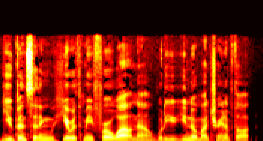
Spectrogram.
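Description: A woman with a very deep, low pitch speaks at a very fast pace. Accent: American. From Brooklyn, New York (Park Slope). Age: 40s. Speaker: psychologist. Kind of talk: therapy-style interview. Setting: studio.

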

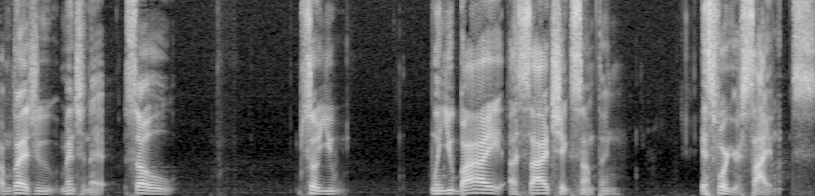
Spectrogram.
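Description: Recorded very cleanly with a silent background, a man of medium pitch speaks with ordinary pitch variation and long, frequent pauses. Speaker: podcast host. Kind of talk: casual chat.

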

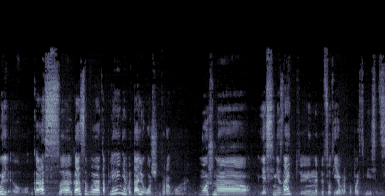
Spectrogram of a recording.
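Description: Her fairly high voice moves at a fairly slow pace, with very wide pitch swings and big swings in loudness. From Russia, Krasnoyarsk. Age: 20s. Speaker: professional snowboarder. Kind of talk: interview.

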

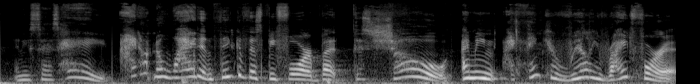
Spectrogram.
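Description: A high-pitched woman at a moderate pace, with hardly any pauses, very wide pitch swings and noticeable background noise. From Southern California. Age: 50s. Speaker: Broadway ensemble performer. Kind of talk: casual interview.

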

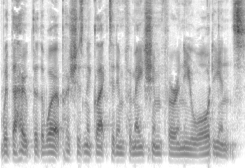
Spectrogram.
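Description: Here a man speaks with a Glaswegian accent and a very deep, low pitch. His pitch variation is ordinary. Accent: Glaswegian Scottish. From Scotland, Glasgow. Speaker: graphic designer and bookshop co-director. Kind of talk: recorded monologue interview answers. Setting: at home in his kitchen. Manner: halting, many fillers and repetitions.

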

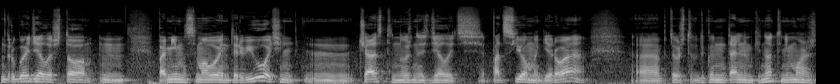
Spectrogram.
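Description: With noticeable background noise behind him, a man with a fairly low voice speaks at a moderate pace and ordinary pitch variation. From Moscow, Russia. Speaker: documentary cameraman and journalist. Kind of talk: casual chat.

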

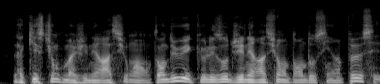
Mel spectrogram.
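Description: On a very clean recording with a silent background, a man speaks fairly quickly in a fairly low pitch with ordinary pitch variation. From France. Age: 60s. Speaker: activist, former heroin user. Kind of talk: testimony. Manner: halting, many repetitions and fillers.

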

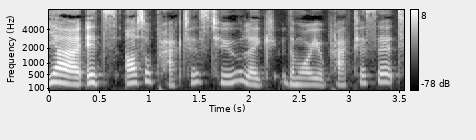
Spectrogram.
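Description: Recorded very cleanly with a silent background, a woman speaks with a Chinese accent at a fairly slow pace. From China. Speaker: career coach. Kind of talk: interview. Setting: on location in a university career center. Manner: frequent fillers and hesitations.

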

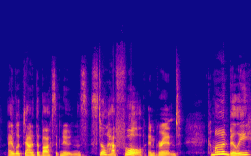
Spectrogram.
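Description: Lively intonation runs through the clip. It is a natural reading voice.

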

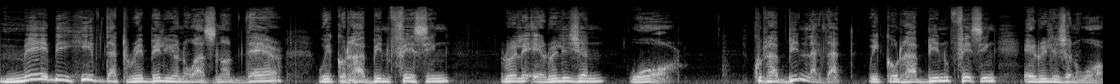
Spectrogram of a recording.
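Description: Somewhat breathy, a man with a West African French accent speaks at a fairly slow pace with lively intonation. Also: medium pitch for a man. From Burkina Faso. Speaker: pastor and evangelist. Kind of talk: interview testimony.

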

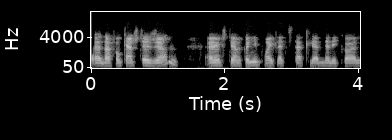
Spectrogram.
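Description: Her intonation stays monotone and flat. This woman's pitch is very deep and low. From Alberta, francophone community, then Quebec from age 12. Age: 20s. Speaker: police trainee and fitness athlete. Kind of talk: podcast interview.

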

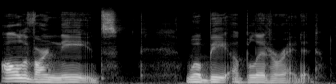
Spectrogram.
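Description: A man's dark, mellow voice at medium pitch with an American accent, ordinary pitch variation and a very slow pace, on a very clean recording with a silent background. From Oklahoma, Tulsa. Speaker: pastor. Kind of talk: sermon.

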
